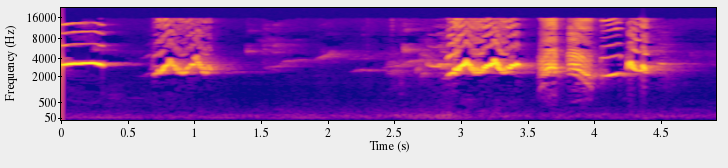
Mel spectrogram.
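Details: Oriental magpie-robin in full, active song, its phrases filled with rare imitated material and offered as a tutor recording: a clean rising whistle, then loud wavy warbled phrases and sharp trilled notes, separated by short silences.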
